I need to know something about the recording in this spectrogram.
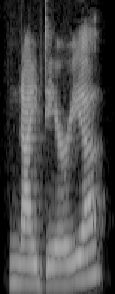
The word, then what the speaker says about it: Cnidaria: their phylum name is Nigeria this C is silent here we're talking about jellies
